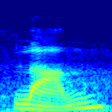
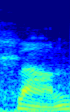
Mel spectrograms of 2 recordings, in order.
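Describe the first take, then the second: First: It starts with a plain, ordinary L sound. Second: It starts with a hissing, breathy L sound. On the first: This is how the locals said it. "we said Lan" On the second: This is how the place is properly pronounced. "we never said Llan"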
